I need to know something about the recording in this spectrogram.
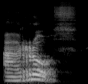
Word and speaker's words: arroz: feijo aois es igual lo que cambia es la pronunciación arroz la r doble no vibra entonces arroz y feij decimos frijol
